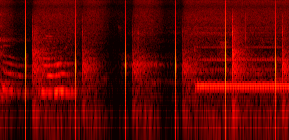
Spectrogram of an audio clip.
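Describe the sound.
A telephone call rings out, with six sharp clicks at a regular half-second pace and a steady mid-pitched tone sounding at the start and again near the end. Faint voices are heard underneath.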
